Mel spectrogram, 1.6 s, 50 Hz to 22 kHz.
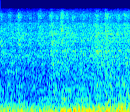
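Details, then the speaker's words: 1973 Camaro Z28 V8, warmed up, temperature gauge near halfway: low burble at about 700 rpm, slightly rough and uneven, could use a bit more idle; reasonably healthy warm idle. "uh it's iding not perfectly smooth but uh not too bad is about 700 RPM little rough cuz it could use a bit more sounds good though"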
